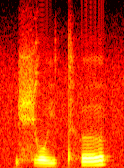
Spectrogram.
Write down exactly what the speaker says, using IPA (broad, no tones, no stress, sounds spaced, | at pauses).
ɕ o j tʰ ə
